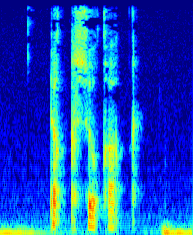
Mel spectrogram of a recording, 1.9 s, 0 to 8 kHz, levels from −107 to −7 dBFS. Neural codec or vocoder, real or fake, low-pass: none; real; 7.2 kHz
